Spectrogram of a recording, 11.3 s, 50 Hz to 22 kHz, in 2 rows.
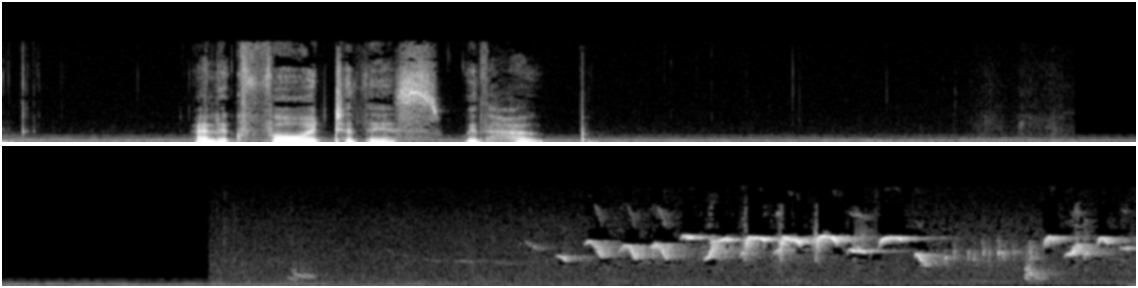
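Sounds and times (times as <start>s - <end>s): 
speech: 1.0s - 2.8s
wren singing: 7.1s - 11.3s.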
